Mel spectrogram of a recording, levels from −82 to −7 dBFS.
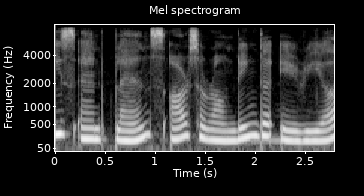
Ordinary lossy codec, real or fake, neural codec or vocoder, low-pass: none; real; none; 7.2 kHz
